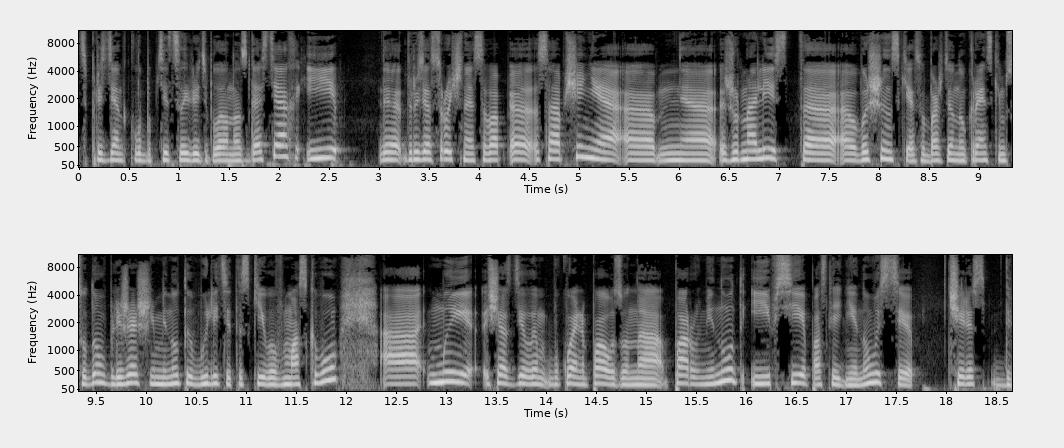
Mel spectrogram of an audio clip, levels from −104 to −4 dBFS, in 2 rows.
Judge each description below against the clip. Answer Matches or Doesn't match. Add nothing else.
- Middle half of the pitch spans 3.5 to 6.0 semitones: Doesn't match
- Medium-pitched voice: Matches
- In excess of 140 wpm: Doesn't match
